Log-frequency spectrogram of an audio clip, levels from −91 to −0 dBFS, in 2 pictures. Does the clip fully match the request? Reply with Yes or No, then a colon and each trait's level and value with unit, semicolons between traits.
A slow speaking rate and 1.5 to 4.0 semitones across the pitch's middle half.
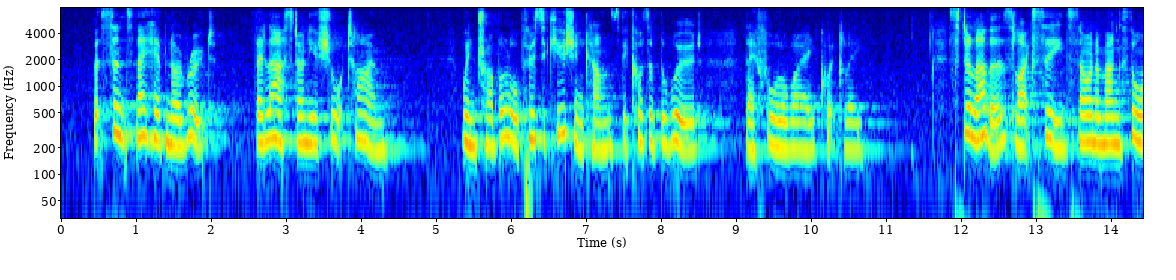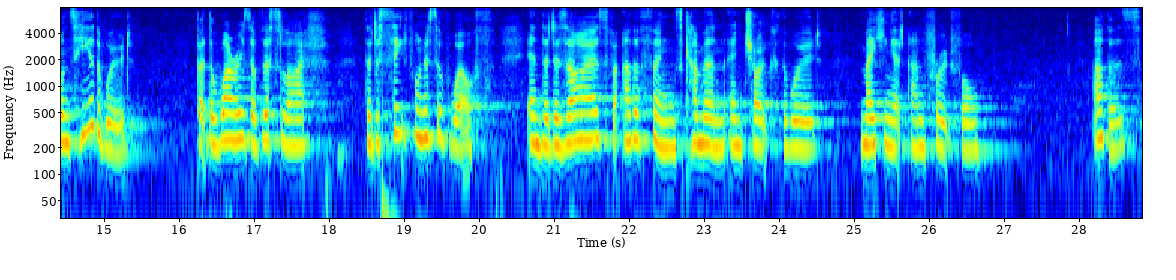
Yes: slow, 125 wpm; average, 3.3 semitones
